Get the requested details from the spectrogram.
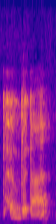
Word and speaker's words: Pembina: You bet, and you touched on one of the great mysteries about Pembina right off the bat is how do you pronounce it? It is Pembina.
